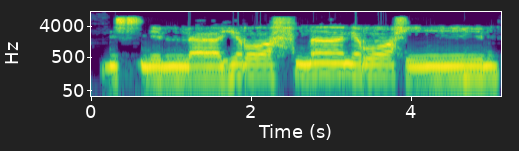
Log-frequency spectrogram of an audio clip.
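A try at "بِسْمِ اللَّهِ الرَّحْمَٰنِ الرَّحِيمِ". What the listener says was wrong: Ulangi lagi ra-nya. Bismillahirrahmanirrahim. Tebalkan ra-nya.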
